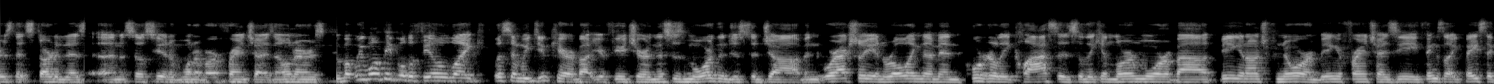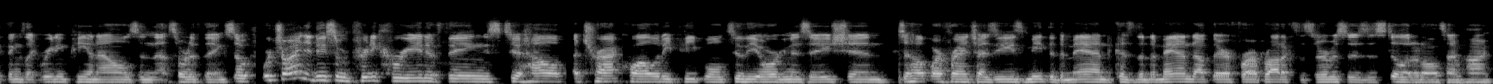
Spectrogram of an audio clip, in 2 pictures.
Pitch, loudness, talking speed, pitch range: 120 Hz, -21 LUFS, 215 wpm, 115-130 Hz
